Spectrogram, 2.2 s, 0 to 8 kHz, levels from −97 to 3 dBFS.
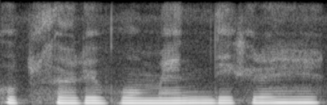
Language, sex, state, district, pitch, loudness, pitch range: Hindi, female, Uttar Pradesh, Lucknow, 205 Hz, -13 LUFS, 200-215 Hz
